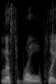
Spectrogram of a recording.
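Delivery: ordinary talk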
